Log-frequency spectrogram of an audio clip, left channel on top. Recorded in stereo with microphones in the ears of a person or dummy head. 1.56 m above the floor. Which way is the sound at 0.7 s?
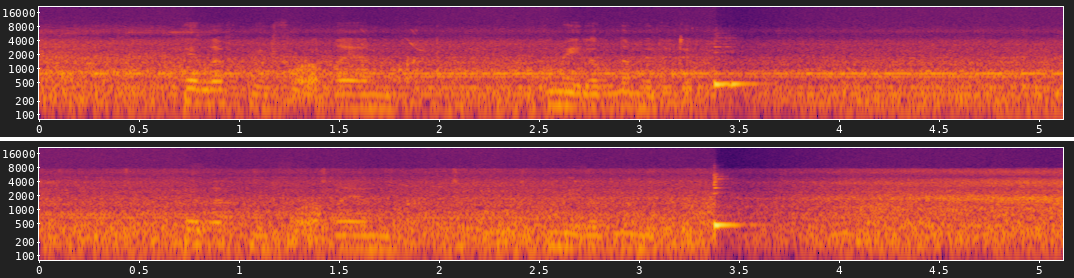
45° left (ahead or behind).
